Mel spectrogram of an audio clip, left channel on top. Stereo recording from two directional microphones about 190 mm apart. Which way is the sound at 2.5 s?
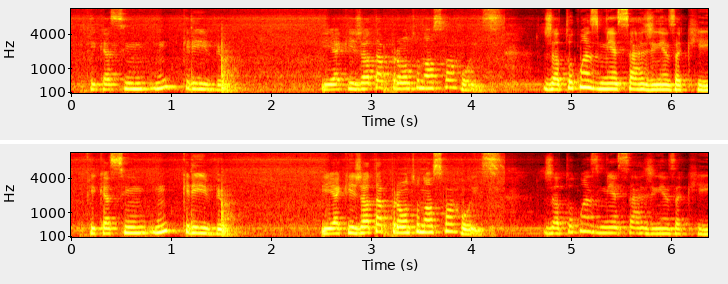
50° right (ahead or behind).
